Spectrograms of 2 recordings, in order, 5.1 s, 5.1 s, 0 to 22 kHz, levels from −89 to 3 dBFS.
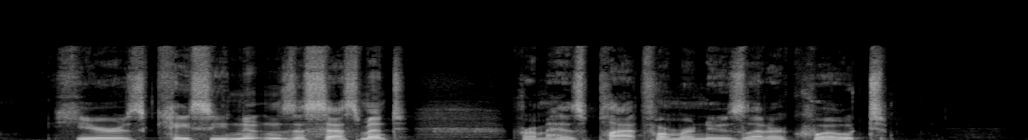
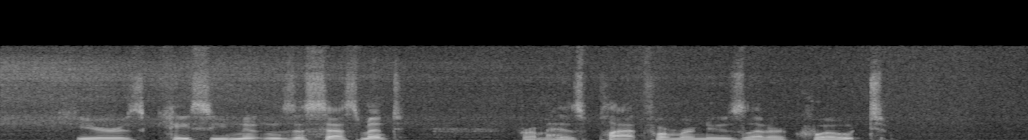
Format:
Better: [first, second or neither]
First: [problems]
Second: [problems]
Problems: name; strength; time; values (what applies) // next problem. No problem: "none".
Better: first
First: none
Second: hiss; noticeable; throughout; 15 dB below the speech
